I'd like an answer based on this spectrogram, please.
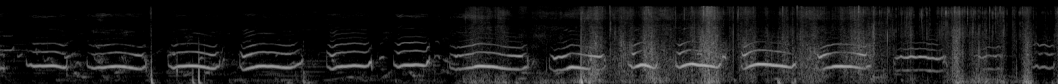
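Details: Twenty-day-old Shih Tzu puppy Ppukku whining to demand milk, a run of arched, squealing cries in steady succession, with rustling and handling noise joining partway through.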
